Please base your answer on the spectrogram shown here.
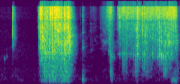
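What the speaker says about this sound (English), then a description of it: "I am going to shuffle." Tarot cards being shuffled close by in a few distinct bursts: a short riffle, a longer flurry of flicking cards, brief pauses, then another extended shuffle.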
